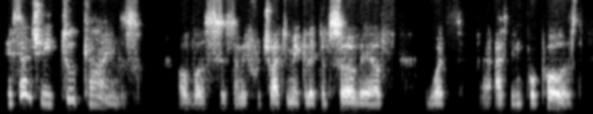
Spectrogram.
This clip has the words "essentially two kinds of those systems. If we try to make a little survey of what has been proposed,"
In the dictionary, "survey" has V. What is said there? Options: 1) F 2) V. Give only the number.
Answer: 2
